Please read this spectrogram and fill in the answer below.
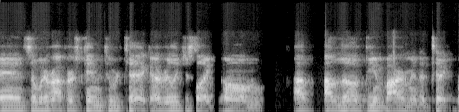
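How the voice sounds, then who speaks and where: The man's medium-pitched voice runs in a monotone with flat intonation. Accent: Spanish. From Nicaragua. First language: Spanish. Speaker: university student. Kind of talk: panel Q&A.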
